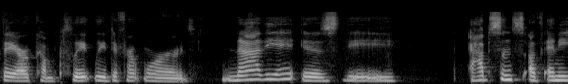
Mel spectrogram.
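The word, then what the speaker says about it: nadie: But it is spelled N A D I E. So, this is one of those situations where when you pronounce a word, you've got to be really careful when you pronounce this because they're completely different vocab words.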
